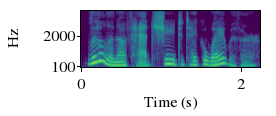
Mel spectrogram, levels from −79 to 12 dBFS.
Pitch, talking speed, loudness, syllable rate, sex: 205 Hz, 240 wpm, -16 LUFS, 5.8 syllables/s, female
